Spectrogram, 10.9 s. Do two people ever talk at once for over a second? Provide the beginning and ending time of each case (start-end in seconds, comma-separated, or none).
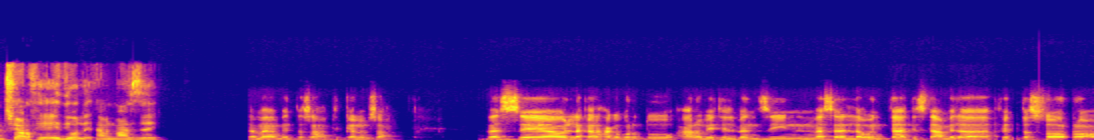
none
